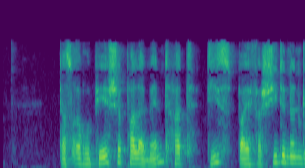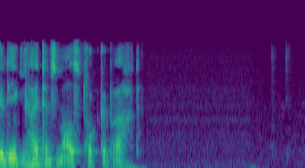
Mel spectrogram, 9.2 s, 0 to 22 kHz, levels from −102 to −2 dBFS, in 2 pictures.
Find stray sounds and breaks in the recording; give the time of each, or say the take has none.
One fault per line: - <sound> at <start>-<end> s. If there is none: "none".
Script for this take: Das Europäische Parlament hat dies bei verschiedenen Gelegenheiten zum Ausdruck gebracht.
none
